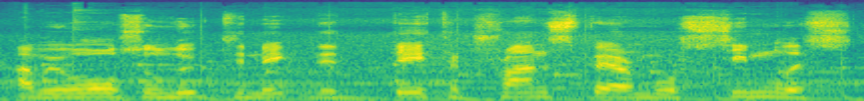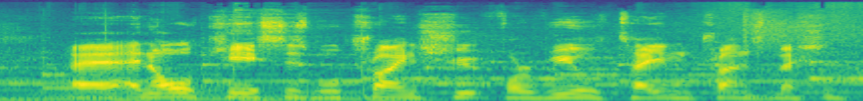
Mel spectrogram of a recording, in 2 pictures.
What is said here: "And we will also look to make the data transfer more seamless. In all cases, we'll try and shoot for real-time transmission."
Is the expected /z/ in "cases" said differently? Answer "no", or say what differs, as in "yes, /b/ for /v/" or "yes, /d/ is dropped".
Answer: no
